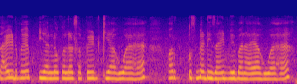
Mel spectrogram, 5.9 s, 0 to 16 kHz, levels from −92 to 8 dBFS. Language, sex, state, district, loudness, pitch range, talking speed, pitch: Hindi, female, Jharkhand, Garhwa, -15 LUFS, 250-280 Hz, 160 wpm, 265 Hz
